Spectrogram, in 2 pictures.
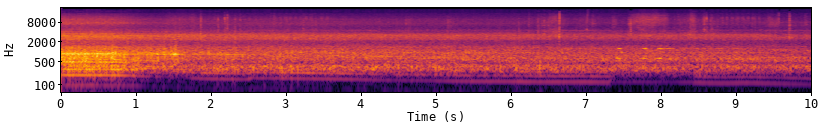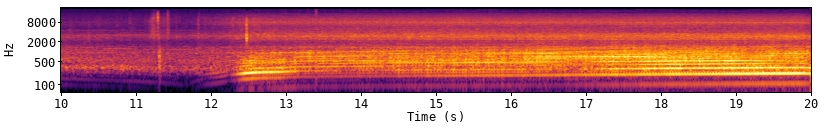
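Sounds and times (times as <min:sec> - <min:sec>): car engine revving: 0:12.0 - 0:20.0.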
